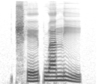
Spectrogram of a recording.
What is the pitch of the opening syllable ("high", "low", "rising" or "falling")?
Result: rising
